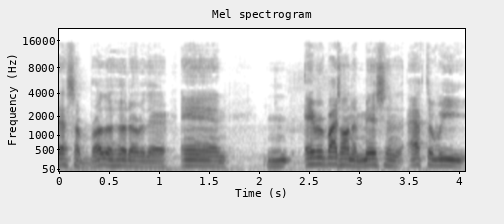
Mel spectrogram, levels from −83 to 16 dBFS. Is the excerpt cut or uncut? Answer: cut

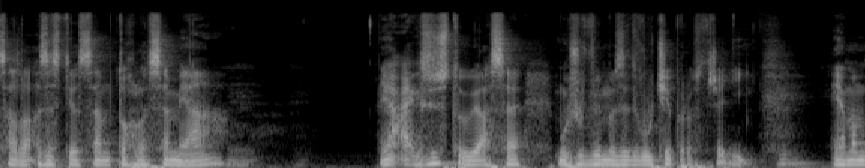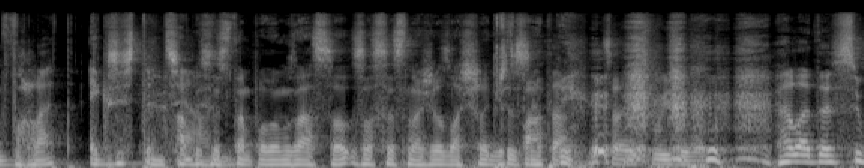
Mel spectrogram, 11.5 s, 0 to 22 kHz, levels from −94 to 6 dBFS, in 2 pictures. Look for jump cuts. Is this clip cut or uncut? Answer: uncut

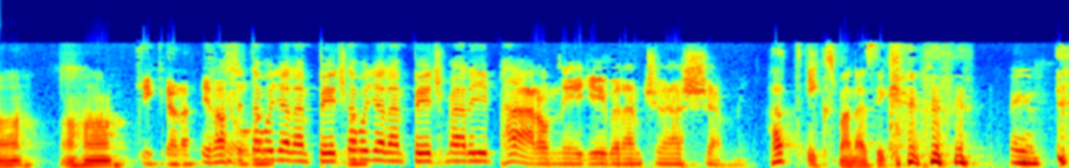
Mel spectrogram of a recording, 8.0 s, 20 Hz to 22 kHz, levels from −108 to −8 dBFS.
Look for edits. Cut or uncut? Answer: cut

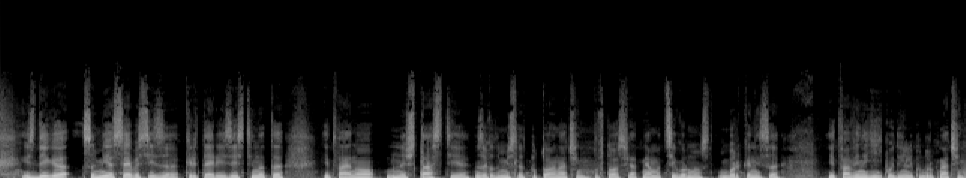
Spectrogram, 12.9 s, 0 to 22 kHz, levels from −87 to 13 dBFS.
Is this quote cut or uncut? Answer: cut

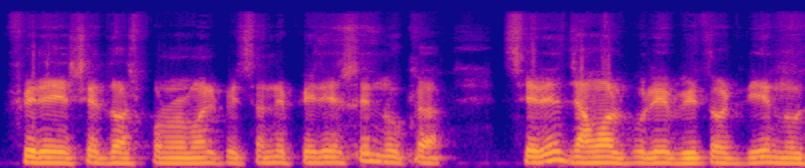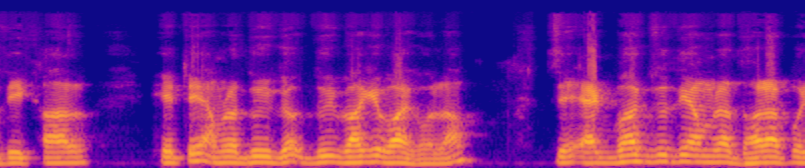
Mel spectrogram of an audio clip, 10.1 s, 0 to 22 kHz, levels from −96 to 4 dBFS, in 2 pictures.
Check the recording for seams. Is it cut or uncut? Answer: uncut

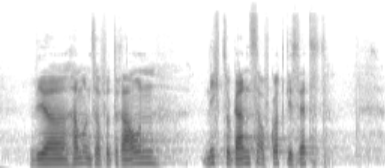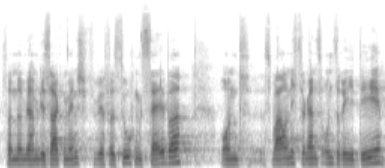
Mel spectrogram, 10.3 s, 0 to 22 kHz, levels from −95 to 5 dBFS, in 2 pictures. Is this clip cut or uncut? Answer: uncut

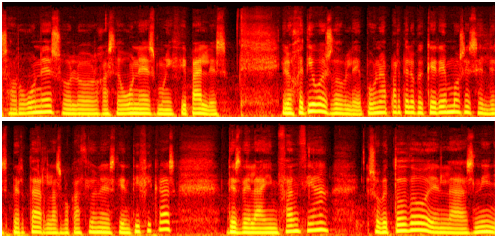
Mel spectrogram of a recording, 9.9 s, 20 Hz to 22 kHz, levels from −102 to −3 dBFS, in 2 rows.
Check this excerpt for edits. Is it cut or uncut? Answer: uncut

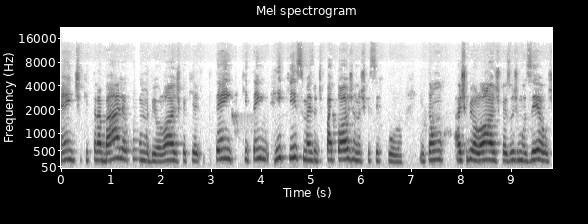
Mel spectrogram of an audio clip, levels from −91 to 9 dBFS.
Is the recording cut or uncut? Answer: cut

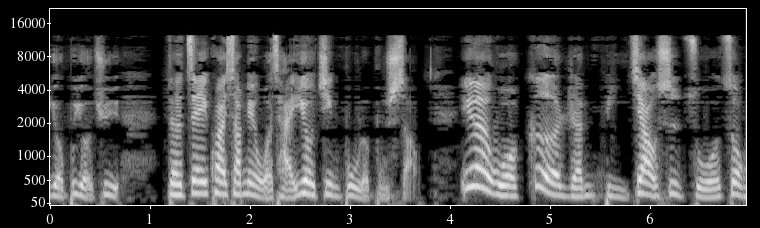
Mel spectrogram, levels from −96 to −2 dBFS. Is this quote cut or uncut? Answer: uncut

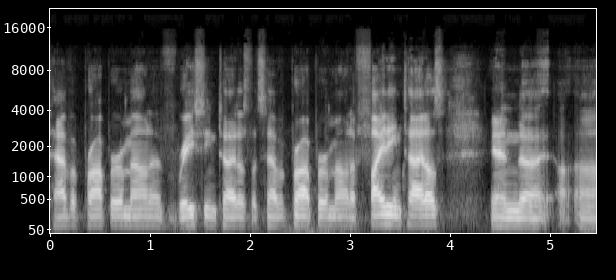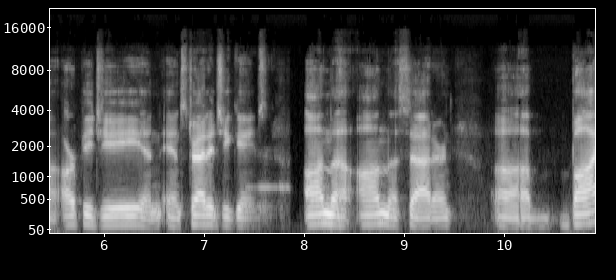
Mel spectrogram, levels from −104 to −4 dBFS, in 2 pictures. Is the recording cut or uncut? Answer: uncut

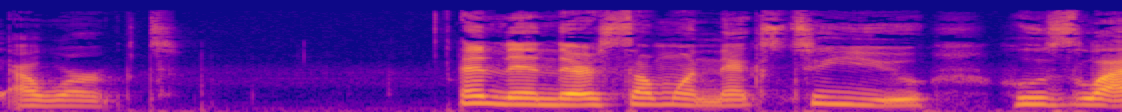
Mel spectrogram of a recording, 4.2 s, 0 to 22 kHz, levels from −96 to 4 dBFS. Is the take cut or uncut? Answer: uncut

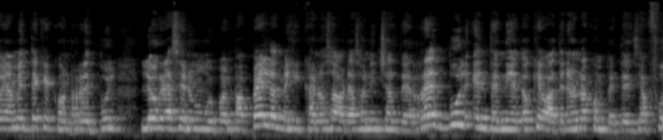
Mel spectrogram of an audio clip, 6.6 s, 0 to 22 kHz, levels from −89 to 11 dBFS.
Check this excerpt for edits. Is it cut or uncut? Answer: uncut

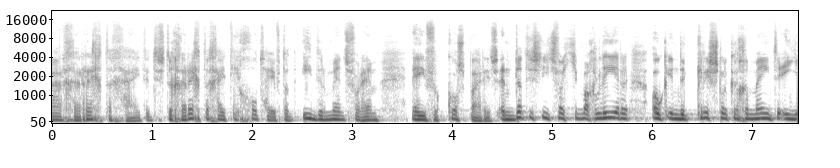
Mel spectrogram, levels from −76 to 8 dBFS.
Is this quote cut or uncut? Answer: uncut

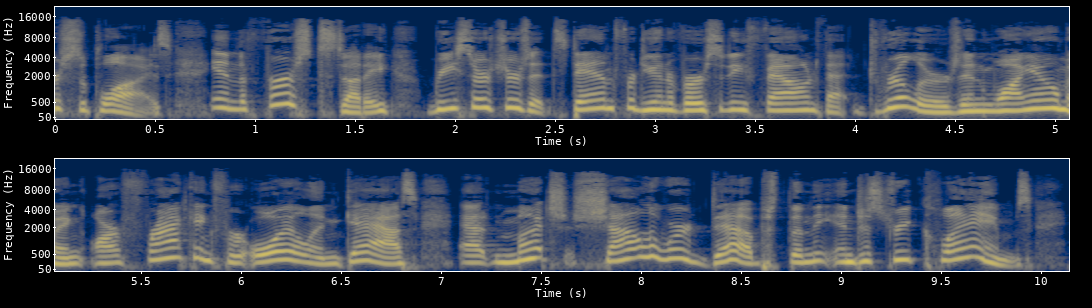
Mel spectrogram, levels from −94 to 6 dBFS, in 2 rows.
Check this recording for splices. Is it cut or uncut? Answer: uncut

